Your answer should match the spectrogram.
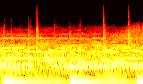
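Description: Background music: sustained electronic tones over a low bass note that changes about once a second, with light ticking percussion.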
